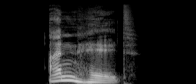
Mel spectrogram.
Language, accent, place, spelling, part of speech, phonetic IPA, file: German, Germany, Berlin, anhält, verb, [ˈanˌhɛlt], De-anhält.ogg
- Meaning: third-person singular dependent present of anhalten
